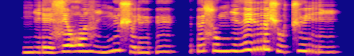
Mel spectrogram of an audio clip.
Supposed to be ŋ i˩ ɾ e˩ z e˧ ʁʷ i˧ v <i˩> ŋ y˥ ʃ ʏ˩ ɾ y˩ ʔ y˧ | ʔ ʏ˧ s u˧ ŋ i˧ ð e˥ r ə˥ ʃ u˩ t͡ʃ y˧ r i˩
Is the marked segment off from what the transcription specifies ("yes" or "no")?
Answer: no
